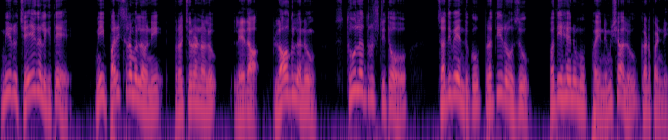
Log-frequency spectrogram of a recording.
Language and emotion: Telugu, neutral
